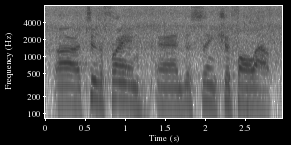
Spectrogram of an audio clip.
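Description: A man speaks over noticeable background noise. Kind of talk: tutorial. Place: garage. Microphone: phone near.

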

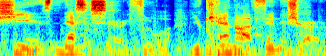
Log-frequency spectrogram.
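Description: In a put-on character voice with very deep, low pitch, a man talks at a moderate pace over loud background noise. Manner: commanding, menacing.

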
